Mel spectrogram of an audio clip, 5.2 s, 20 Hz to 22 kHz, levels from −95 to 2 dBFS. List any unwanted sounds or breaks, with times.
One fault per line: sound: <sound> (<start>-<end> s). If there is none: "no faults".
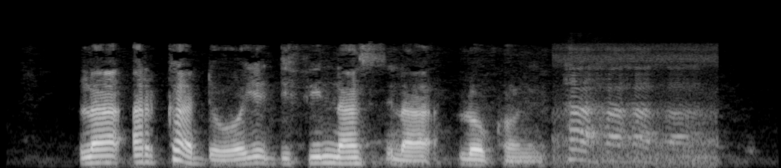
sound: laugh (3.7-4.7 s)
